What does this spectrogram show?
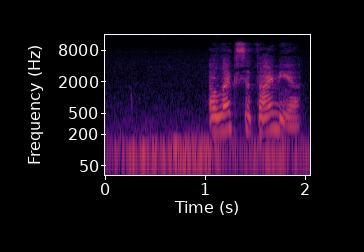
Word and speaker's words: alexithymia: Alexithymia. Ah. Okay, makes sense. It definitely looks like an Alexa, but yeah, thymia.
